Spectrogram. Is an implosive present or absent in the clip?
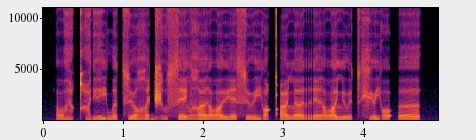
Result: absent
